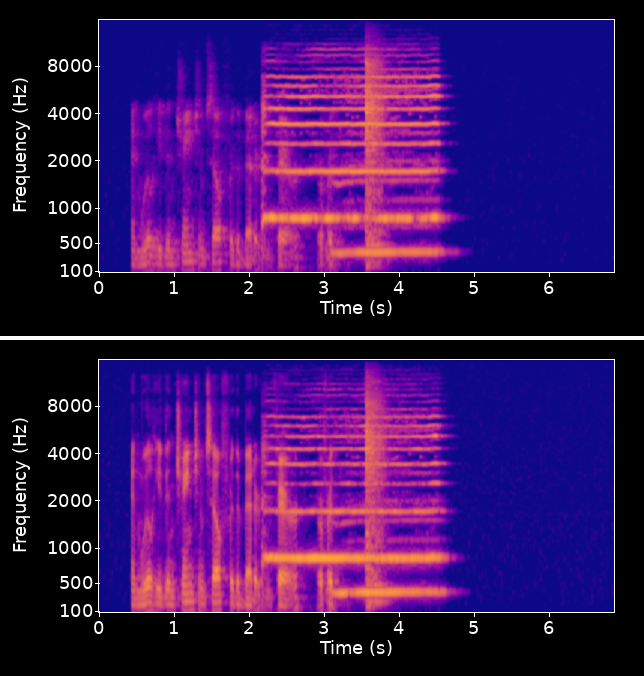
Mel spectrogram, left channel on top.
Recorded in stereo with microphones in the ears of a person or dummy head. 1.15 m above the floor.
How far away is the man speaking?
About 0.6 m.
